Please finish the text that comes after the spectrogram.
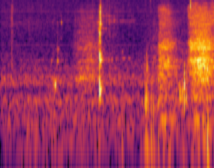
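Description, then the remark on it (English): A quick sip of tea: a few soft wet mouth clicks, then a brief airy slurp toward the end, quiet and with no one talking. “Sorry, I just had a quick sip of my brew there.”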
